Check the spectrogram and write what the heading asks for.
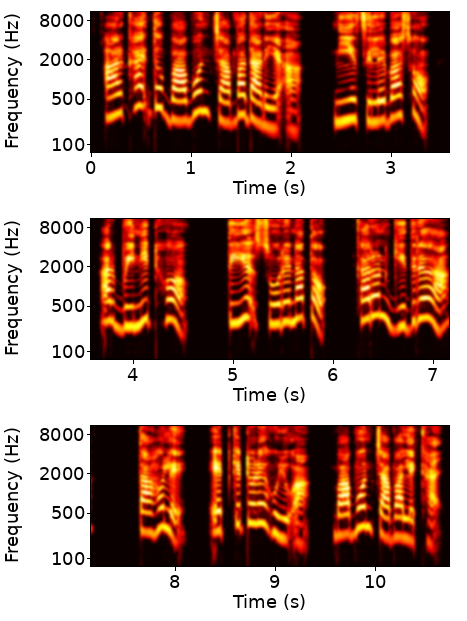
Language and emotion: Santali, neutral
